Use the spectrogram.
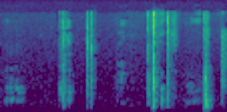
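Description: Scissors snipping through card while making gift card holders and money envelopes, a few sharp separate cuts at close range, faint and with no talking.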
